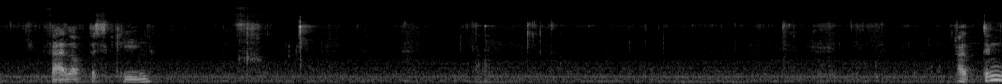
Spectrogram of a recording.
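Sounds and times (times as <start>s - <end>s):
low steady hum: 0.0s - 10.0s
chewing crispy chicken skin: 4.6s - 9.7s.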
